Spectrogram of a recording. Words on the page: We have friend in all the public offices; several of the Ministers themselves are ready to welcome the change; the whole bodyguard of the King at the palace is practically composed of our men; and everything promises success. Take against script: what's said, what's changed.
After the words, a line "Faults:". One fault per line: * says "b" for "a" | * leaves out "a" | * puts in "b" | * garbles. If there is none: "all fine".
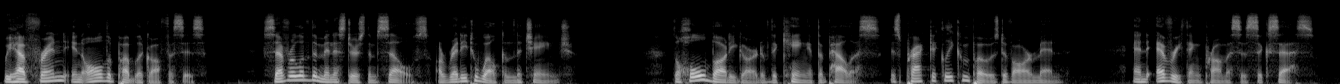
We have friend in all the public offices; several of the Ministers themselves are ready to welcome the change; the whole bodyguard of the King at the palace is practically composed of our men; and everything promises success.
Faults:
all fine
